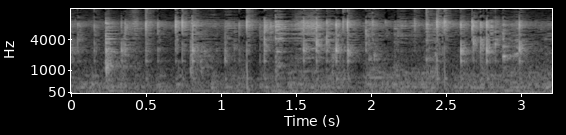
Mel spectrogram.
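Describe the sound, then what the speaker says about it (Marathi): Mustard seeds and cumin crackling in hot oil for a spinach pulao tempering, a rapid irregular stream of sharp pops and spits, close and crisp, with no talk. "सगळं छान तडतडलं की छान तेलात सुगंध येतो."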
